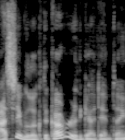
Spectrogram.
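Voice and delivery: ordinary delivery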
